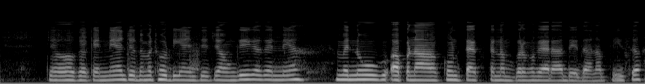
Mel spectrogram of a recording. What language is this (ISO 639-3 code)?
pan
